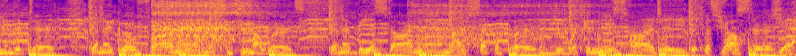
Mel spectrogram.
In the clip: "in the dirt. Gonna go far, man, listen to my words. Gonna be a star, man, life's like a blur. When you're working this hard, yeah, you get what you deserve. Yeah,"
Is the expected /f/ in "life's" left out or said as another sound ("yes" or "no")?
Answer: yes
